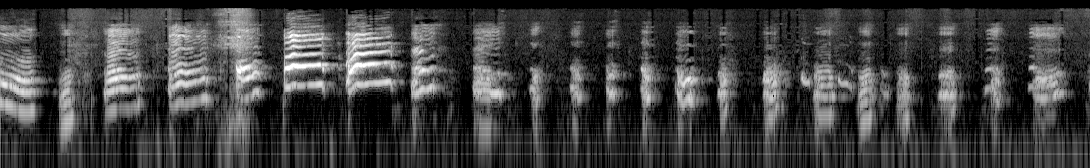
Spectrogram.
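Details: Wolf pups yipping: quick high squeaky whines and yelps repeated about twice a second, rising and falling in pitch, the first few louder and longer than the rest.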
